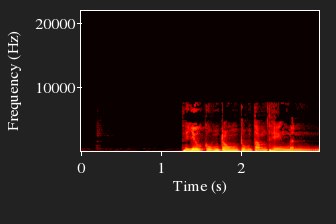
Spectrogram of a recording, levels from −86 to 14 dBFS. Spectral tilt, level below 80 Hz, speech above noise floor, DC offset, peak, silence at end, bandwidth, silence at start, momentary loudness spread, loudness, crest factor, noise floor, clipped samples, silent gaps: -8 dB/octave; -36 dBFS; 56 dB; under 0.1%; -8 dBFS; 0 s; 7.8 kHz; 1.25 s; 5 LU; -24 LUFS; 18 dB; -79 dBFS; under 0.1%; none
